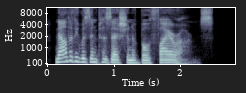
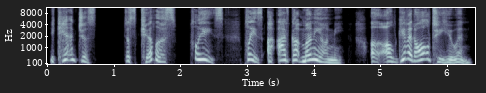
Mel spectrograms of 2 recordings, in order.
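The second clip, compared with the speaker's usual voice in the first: high, tearful, breaking plea; terrified begging; 8 semitones higher than usual. Acted. Captive begging the meth cooks not to kill him, sobbing. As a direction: plead for your life, voice cracking. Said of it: "Harvey sobbed".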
